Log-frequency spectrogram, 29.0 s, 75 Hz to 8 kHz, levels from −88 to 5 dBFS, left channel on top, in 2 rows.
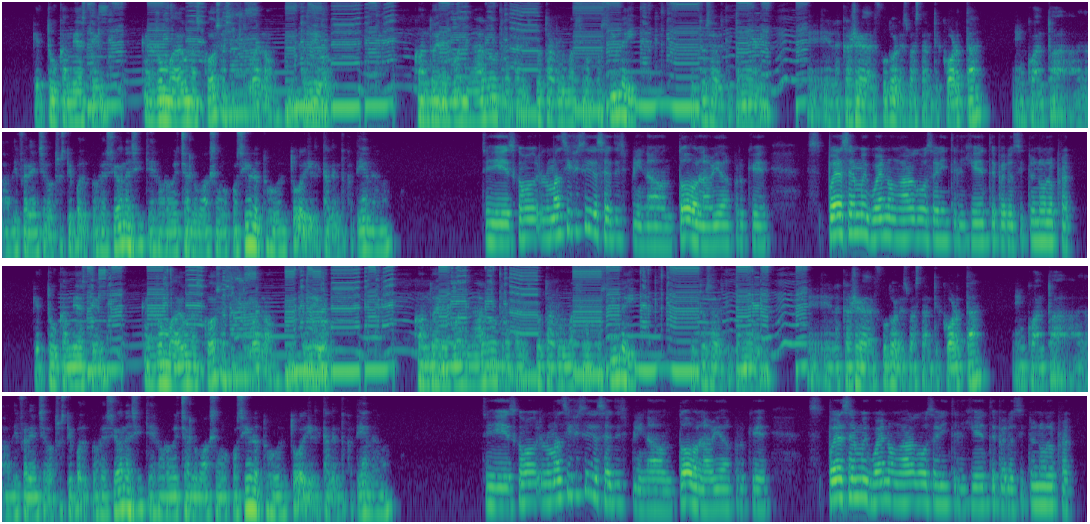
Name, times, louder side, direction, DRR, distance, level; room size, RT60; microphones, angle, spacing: voice 1, 0.4-1.4 1.9-4.4 5.5-8.5 9.2-10.2 10.7-13.1 13.5-19.7, equal, 10° left, 1.3 m, -27 dB
sound 1, 0.8-10.7, right 1 dB, 30° right, 0.7 m, -30 dB
voice 2, 20.9-24.7 25.3-28.7, left 1 dB, 70° left, 1.1 m, -25 dB
4.0 x 3.3 x 3.0 m
head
